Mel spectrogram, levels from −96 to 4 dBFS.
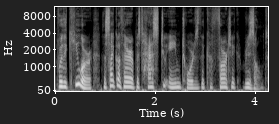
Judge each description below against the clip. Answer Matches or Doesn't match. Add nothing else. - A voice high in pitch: Doesn't match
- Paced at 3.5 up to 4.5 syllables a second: Doesn't match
